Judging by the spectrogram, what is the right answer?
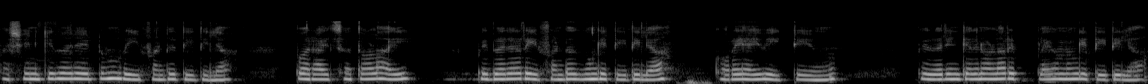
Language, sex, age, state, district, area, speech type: Malayalam, female, 18-30, Kerala, Ernakulam, rural, spontaneous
